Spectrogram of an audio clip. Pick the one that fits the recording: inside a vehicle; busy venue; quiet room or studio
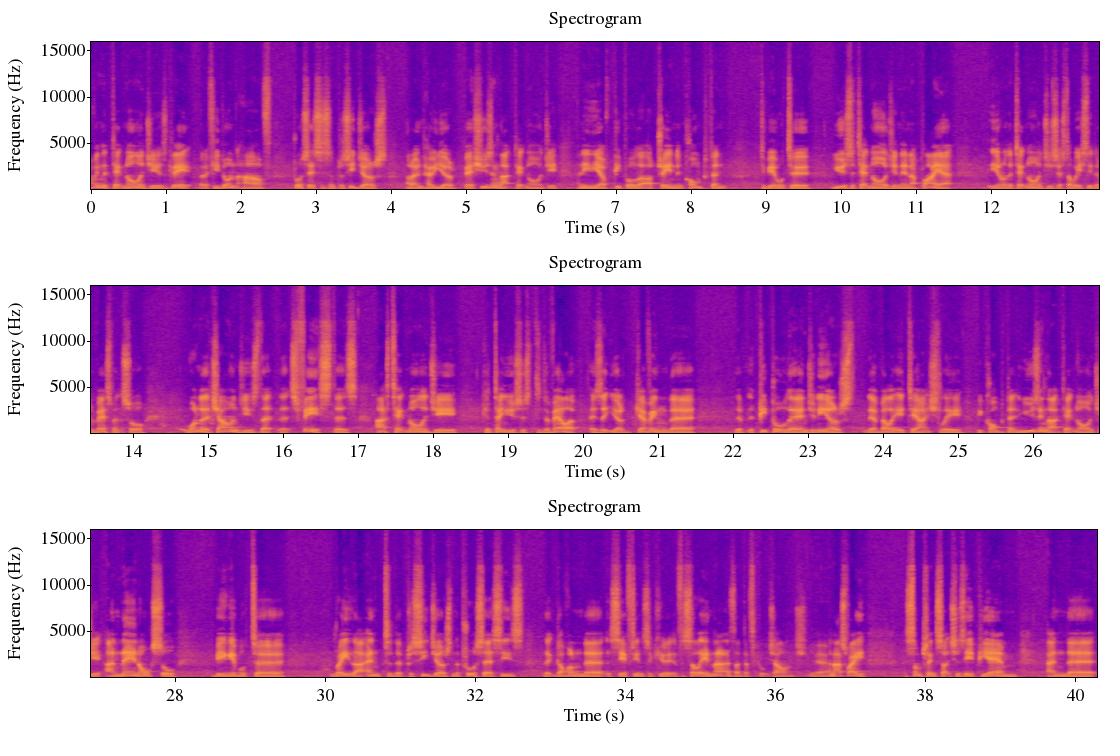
busy venue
